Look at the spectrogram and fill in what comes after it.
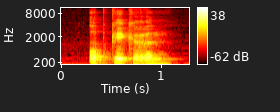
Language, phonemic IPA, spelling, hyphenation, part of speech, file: Dutch, /ˈɔpˌkɪ.kə.rə(n)/, opkikkeren, op‧kik‧ke‧ren, verb, Nl-opkikkeren.ogg
- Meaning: to cheer up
